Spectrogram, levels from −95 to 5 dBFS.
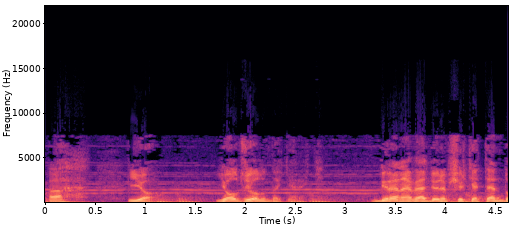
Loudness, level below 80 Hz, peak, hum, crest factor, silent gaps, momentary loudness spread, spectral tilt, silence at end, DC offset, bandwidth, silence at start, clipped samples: -15 LUFS; -34 dBFS; 0 dBFS; none; 14 dB; none; 17 LU; -6.5 dB/octave; 0 s; 0.5%; 8 kHz; 0 s; under 0.1%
